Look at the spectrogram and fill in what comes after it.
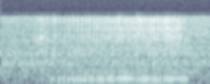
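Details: Sleeping dog snoring like a human: a single soft, rattling, buzzing breath, a snore.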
